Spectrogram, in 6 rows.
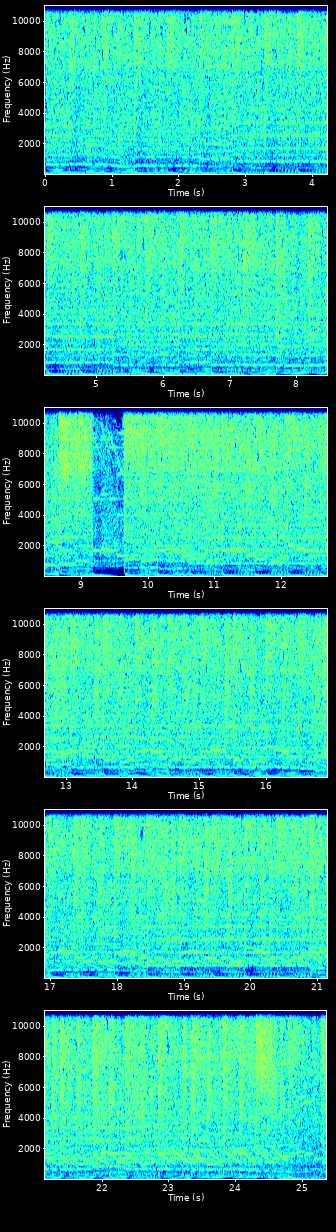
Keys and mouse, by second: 0.1 ctrl+d, 0.7 ctrl+space, 0.8-1.7 ctrl+click, 1.2 ctrl+space, 1.8 click, 2.5 ctrl+click, 3.0-3.7 ctrl+space, 5.4-6.8 drag, 9.9 ctrl+space, 10.0-11.7 ctrl+click, 10.6 ctrl+space, 10.9 click, 11.3 space, 13.2-13.8 drag, 16.9 space, 17.1-18.0 click, 17.4 space, 21.8 click, 24.4 click.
